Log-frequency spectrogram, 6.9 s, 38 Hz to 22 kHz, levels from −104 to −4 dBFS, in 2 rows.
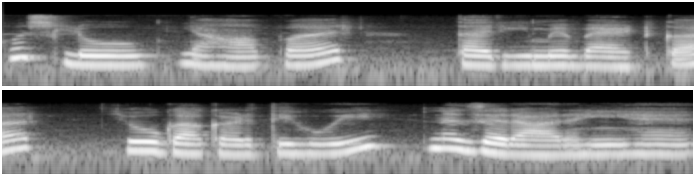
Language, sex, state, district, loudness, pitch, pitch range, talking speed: Hindi, female, Chhattisgarh, Raipur, -17 LUFS, 185 Hz, 175-220 Hz, 120 wpm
